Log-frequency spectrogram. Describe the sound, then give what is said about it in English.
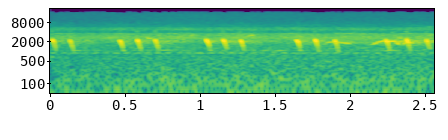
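A forest bird chorus of laughing thrushes, drongos and Indian cuckoos: bright, quick chirps come in repeated clusters of two or three over a faint, steady insect-like drone, with no voices. “We heard laughing thrushes, and we heard drongos and Indian cuckoos and all kinds of birds with really distinctive calls.”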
